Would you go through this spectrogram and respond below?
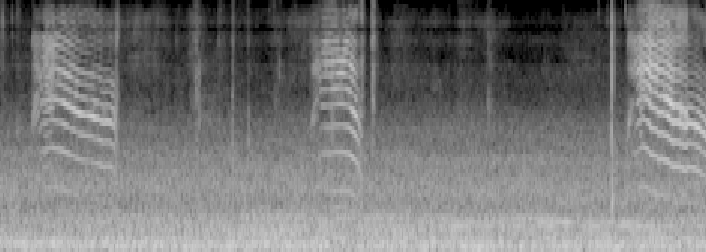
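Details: Stray kitten living in a park, being petted after being fed; three drawn-out meows at about three-second intervals, each sliding downward in pitch with rich overtones, over steady low outdoor rumble.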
